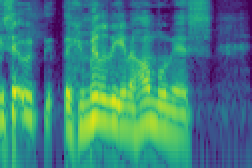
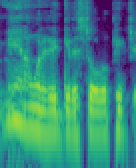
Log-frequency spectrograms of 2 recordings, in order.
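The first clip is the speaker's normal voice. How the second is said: put-on mutter under breath, lower and quieter; 4 semitones lower, 7 dB quieter than usual. Retelling a wish spoken while lining up for pictures: imitating muttering under breath. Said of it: "under my breath".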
